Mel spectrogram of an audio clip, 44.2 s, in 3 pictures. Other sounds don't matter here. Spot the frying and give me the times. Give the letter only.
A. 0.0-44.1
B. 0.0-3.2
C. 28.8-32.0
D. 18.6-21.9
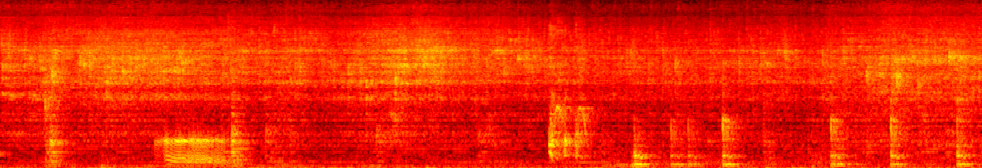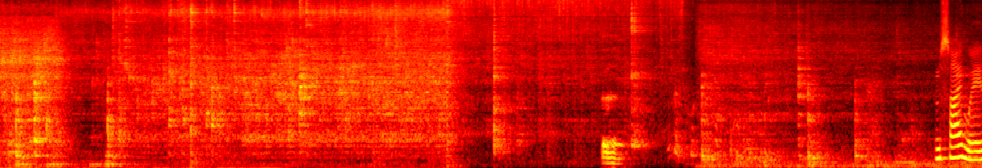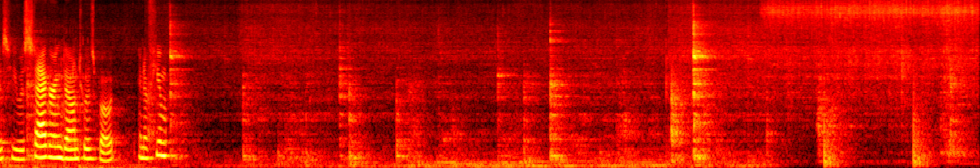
A.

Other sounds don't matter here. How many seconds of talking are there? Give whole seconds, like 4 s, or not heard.
3 s.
